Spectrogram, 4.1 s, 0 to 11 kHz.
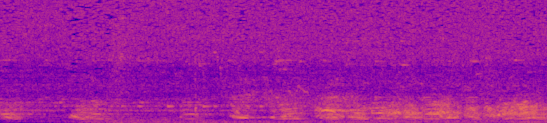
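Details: Hunting pack of Basset Hounds, Topsfield Lebrera, Spain, 2015-16 season, second year in the field: quiet start, then a rising chorus of overlapping bays and yelps from several hounds, growing denser toward the end.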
